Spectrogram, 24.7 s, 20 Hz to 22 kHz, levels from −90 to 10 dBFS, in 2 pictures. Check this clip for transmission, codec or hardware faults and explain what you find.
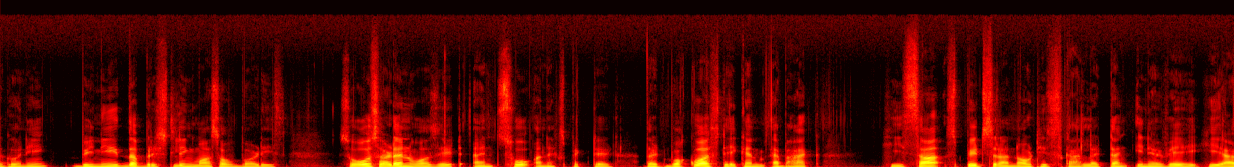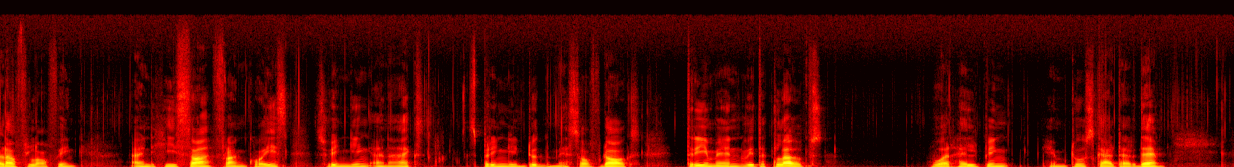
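Nothing wrong turned up here; the speech comes through steady and intact with no transmission, codec or hardware trouble to point to.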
